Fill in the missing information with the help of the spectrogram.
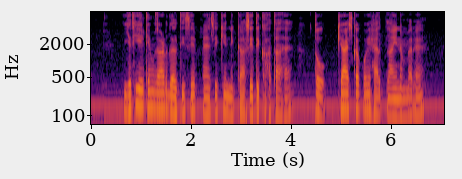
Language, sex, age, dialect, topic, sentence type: Hindi, male, 18-24, Garhwali, banking, question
